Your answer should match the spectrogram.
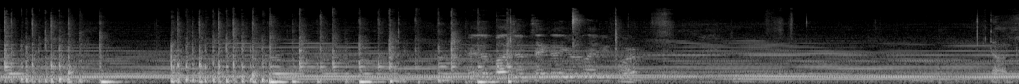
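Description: Tabla played by hand, with crisp strokes on the right-hand drum and deep bass strokes on the metal-shelled left-hand drum, over a steady held drone. The strokes are dense for the first half and thin out after about five seconds while the drone carries on.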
